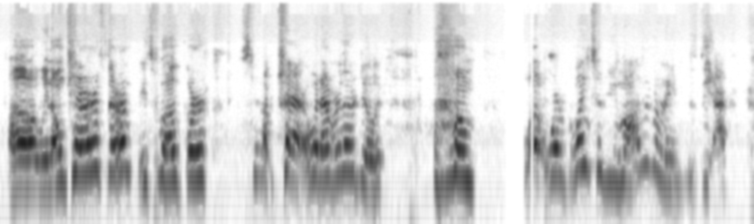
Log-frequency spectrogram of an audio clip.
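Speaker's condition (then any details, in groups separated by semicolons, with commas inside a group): Cerebral palsy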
